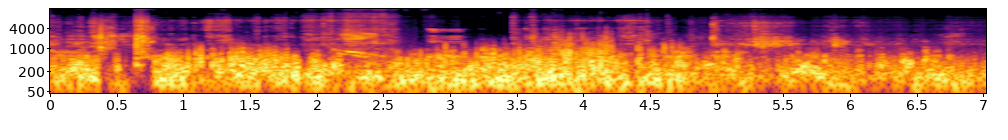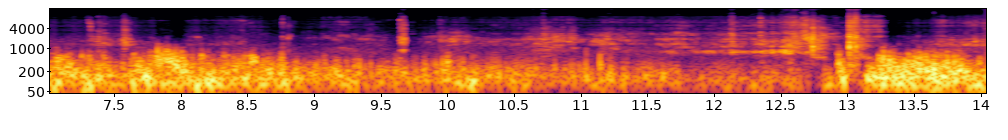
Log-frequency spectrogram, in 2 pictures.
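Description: A skateboard clacks sharply against the pavement as it lands.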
